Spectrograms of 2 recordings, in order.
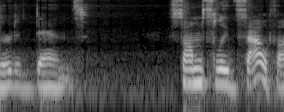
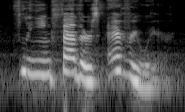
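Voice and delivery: ordinary delivery

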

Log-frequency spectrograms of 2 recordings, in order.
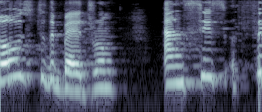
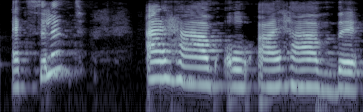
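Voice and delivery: ordinary delivery, nothing marked

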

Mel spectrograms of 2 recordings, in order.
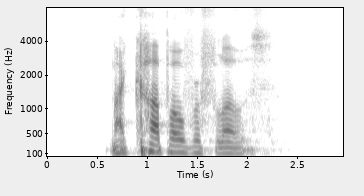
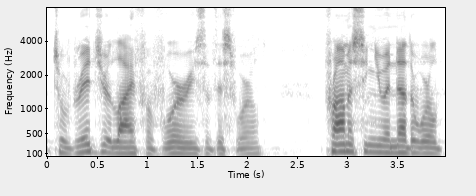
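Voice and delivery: ordinary delivery

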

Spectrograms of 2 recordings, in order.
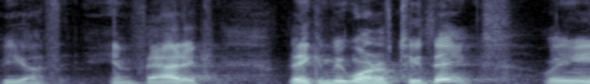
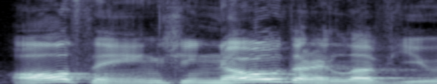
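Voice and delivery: grieved; 8 dB louder, slower than usual. A narrator's reading. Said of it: "And Peter was grieved".

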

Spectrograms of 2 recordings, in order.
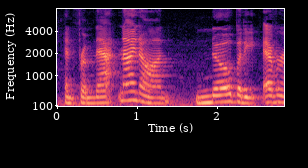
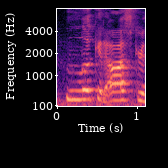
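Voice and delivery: higher, teasing dog voices; dogs crying out; 6 semitones higher, 3 dB louder than usual. A narrator's reading. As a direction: call out teasing Oscar. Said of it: "they cried".

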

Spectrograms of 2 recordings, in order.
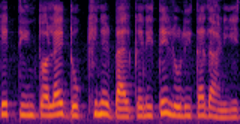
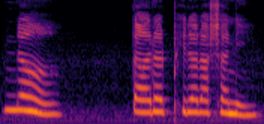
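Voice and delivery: higher mock maid's voice; imitating the maid; 5 semitones higher than usual. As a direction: put on the maid's voice to tease. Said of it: "ললিতার গলা নকল করে".

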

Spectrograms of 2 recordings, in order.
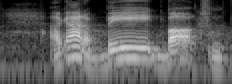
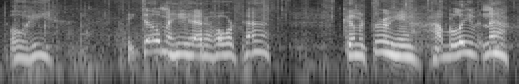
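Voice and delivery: higher, louder exclaiming; excited; 10 semitones higher, 4 dB louder than usual. Real, not acted. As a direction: call out in amazement. Exclaiming while laboring uphill.

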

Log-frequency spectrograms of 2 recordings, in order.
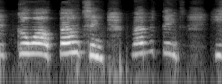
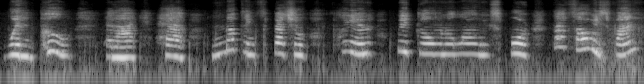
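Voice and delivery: timid Piglet; 3 semitones higher, 8 dB quieter than usual. Acted. Piglet speaking shyly.

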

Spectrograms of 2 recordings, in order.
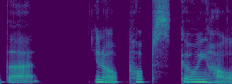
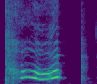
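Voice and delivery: high, loud surprised call of the name; spotting the lost cat at last; 5 dB louder than usual. Retold or imitated. Spotting the lost cat on a porch, high surprised call.

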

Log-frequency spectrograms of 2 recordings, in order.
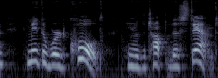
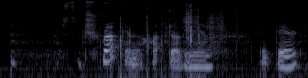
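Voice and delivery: soft whispered aside; whispering; 2 semitones lower, 15 dB quieter than usual. Real, not acted. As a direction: point it out in a whisper.

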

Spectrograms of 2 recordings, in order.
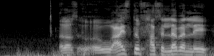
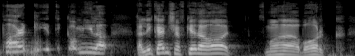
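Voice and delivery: mocking heckler; 4 semitones higher than usual. Mocker telling a friend to toughen up, mocking. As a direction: ridicule the correct word, then firmly say it wrong. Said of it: "يعني تتريق".

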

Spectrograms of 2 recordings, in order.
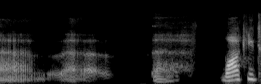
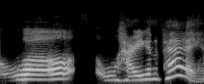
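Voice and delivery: louder, disbelieving well; incredulous waiter; 4 semitones higher, 4 dB louder than usual. Retold or imitated. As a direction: press him on paying, baffled. Waiter confronts non-paying customer.

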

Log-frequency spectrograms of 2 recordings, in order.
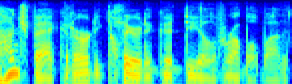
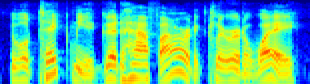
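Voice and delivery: higher, louder simple hunchback voice; hunchback assistant; 5 semitones higher, 6 dB louder than usual. A narrator's reading.

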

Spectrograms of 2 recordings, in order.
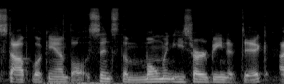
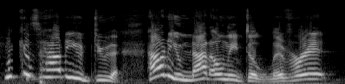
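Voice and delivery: loud, high-pitched disbelief; incredulous; 8 semitones higher, 7 dB louder than usual. Real, not acted. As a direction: demand an explanation, voice way up. Outraged disbelief at the botched delivery.

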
